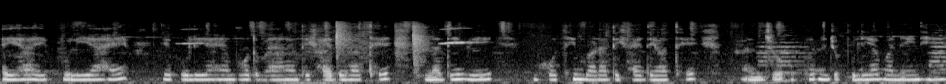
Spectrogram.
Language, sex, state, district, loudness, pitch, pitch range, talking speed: Chhattisgarhi, female, Chhattisgarh, Sarguja, -16 LUFS, 220 Hz, 215-230 Hz, 175 wpm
